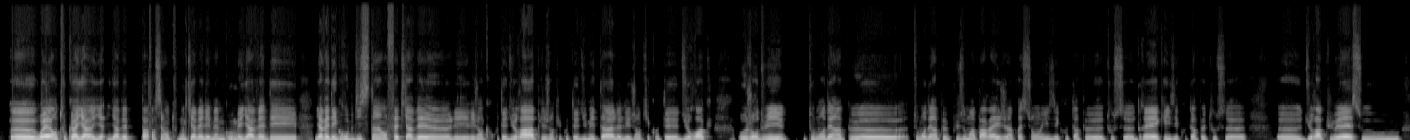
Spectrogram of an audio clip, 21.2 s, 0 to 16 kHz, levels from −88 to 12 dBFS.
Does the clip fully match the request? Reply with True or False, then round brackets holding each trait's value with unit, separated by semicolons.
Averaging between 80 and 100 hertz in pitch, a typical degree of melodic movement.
False (110 Hz; 3.4 semitones)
